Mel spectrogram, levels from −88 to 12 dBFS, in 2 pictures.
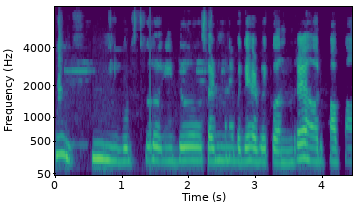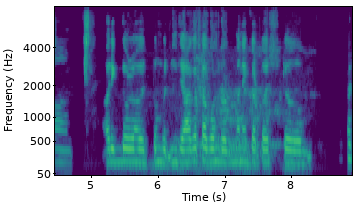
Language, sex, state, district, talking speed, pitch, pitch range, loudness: Kannada, female, Karnataka, Shimoga, 115 wpm, 195 Hz, 185-205 Hz, -24 LUFS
